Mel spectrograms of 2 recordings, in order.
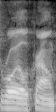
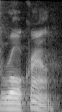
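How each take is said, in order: First: Royal is pronounced in a standard way. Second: Royal is pronounced in a Southern way. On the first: The speaker calls it wrong. "that is not how it's pronounced" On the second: The speaker calls it right. "It's Royal Crown"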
